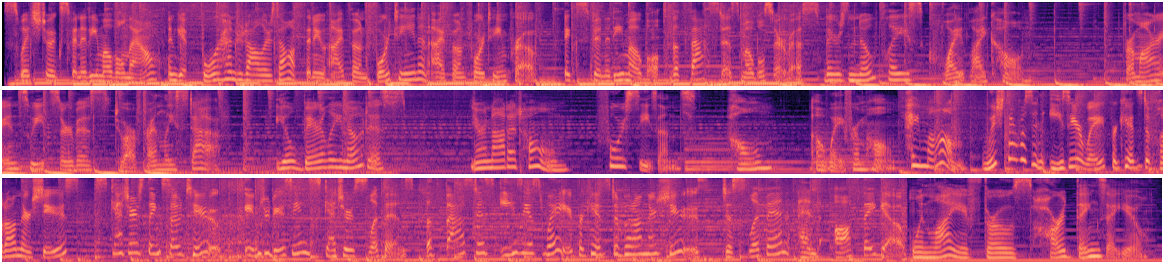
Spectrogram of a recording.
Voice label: femalevoices

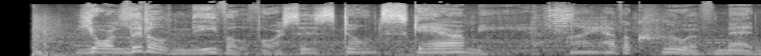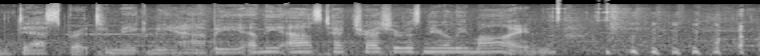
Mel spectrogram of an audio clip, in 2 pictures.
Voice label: Character, female voices

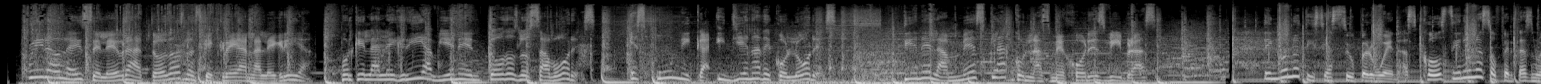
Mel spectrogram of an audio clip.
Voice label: Voiceover - Spanish Commercial, femalevoices

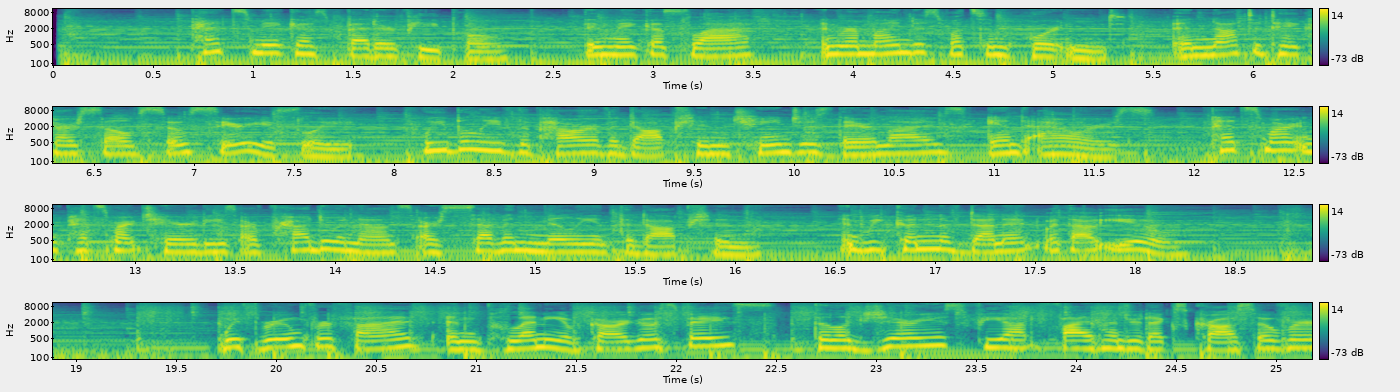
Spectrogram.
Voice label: femalevoices

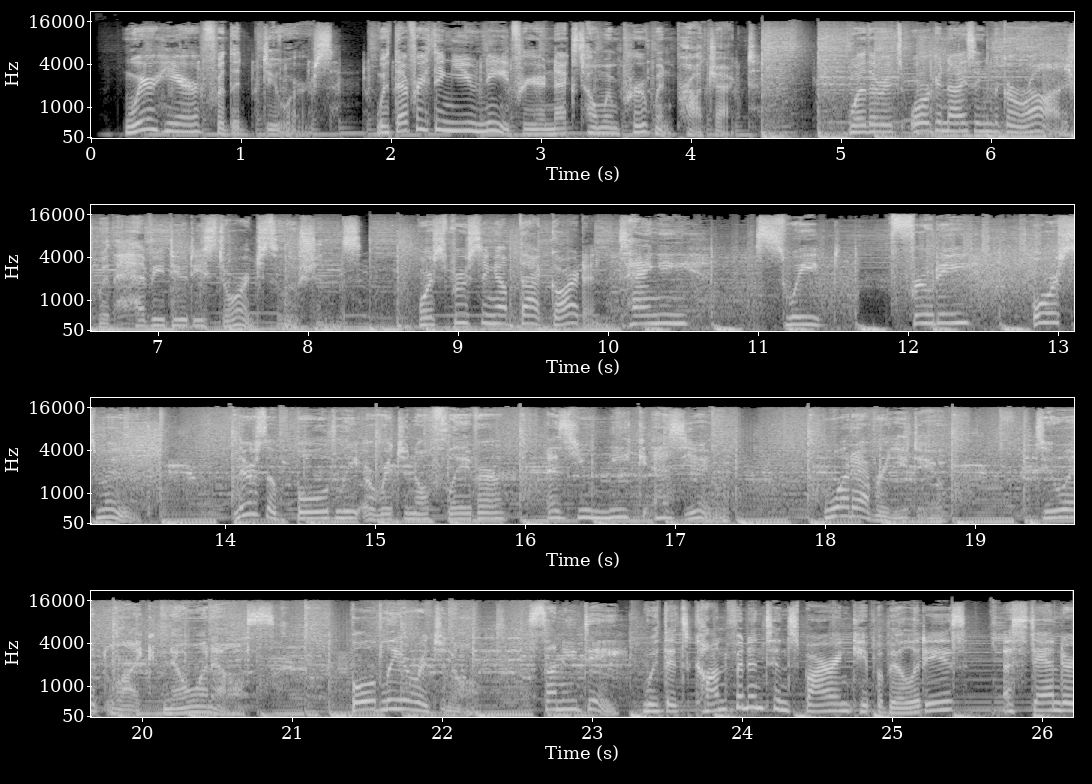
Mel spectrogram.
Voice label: Commercial, female voices

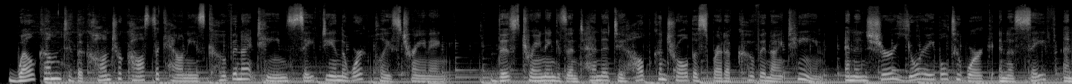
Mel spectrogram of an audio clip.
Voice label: eLearning, female voices

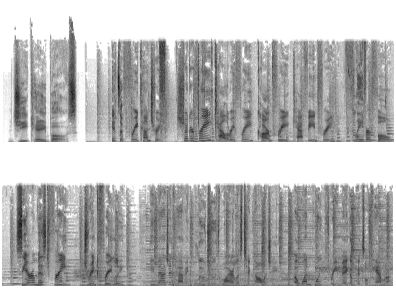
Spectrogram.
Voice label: Commercial, femalevoices

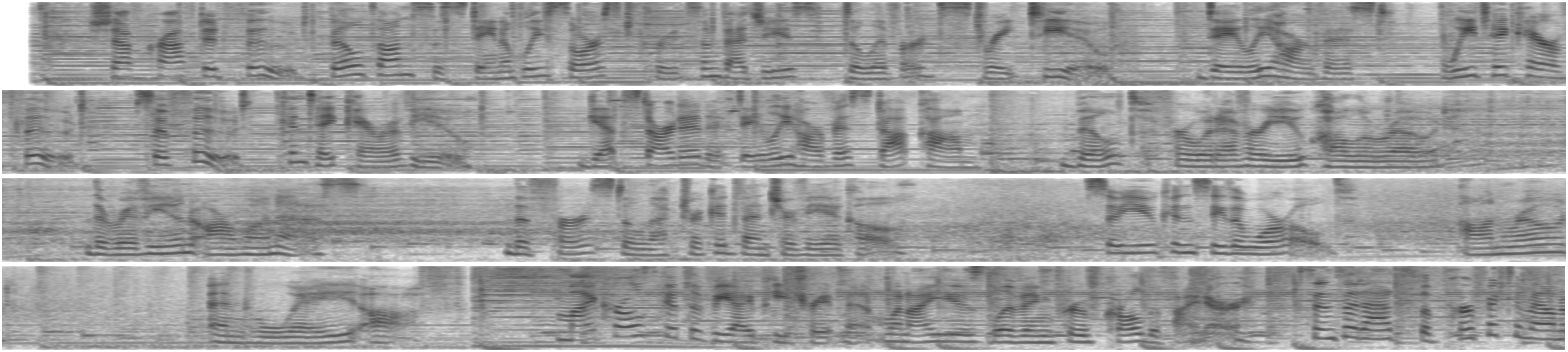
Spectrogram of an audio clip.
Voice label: Commercial, femalevoices

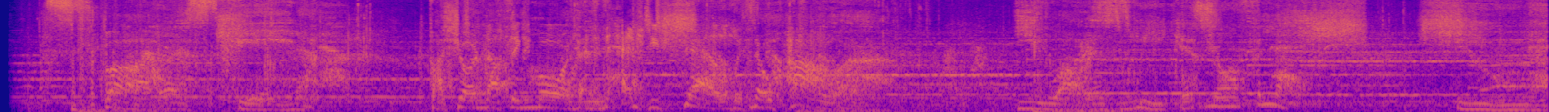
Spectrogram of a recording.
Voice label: Animation, female voices

